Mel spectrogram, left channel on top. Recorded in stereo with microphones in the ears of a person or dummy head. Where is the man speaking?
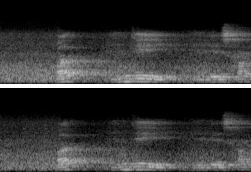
30° left (ahead or behind), 0.8 m.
